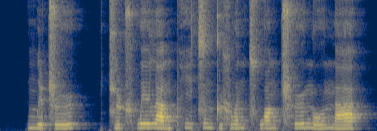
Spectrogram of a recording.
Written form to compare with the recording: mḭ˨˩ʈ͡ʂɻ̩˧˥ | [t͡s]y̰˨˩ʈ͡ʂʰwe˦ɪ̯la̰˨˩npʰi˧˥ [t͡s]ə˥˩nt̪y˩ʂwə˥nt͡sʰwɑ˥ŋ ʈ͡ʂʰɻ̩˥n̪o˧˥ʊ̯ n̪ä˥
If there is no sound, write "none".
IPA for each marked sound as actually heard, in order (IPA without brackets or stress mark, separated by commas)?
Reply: t͡ɕ, t͡s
